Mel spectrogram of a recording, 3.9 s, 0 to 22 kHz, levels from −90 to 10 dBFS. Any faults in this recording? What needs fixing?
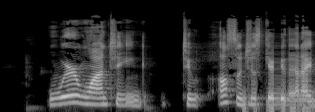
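New audio likely arrived too seldom from 3.03 s to the end at 3.94 s, so the player filled the gaps by looping its last buffer of about 10.7 ms for roughly half that stretch while the real audio was skipped. The result is robotic sound from repeated short buffers: the speech becomes a rigid, metallic buzz locked at 93.8 Hz. A larger playback buffer or a higher-priority audio thread should prevent these underruns.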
